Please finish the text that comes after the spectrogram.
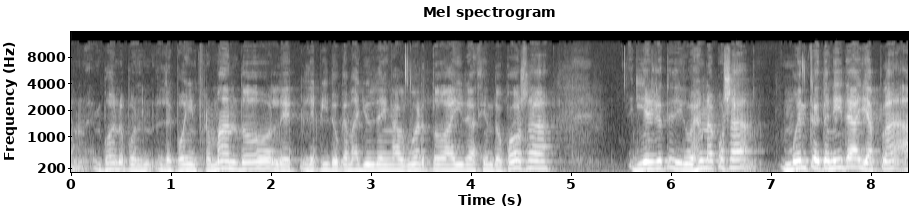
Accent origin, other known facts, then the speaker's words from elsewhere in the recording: Andalusia, Spain; Yo siempre he tenido una misión, tirar para mi tierra, porque me gusta, porque yo soy andaluz y he vivido a veces emigrado.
